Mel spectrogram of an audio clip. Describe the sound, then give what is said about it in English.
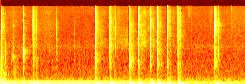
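A password being typed on a small computer keyboard: many irregular, clicky keystrokes in quick runs over a steady low hum, with no talk. “And now I have to type in the password again on this baby computer one.”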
